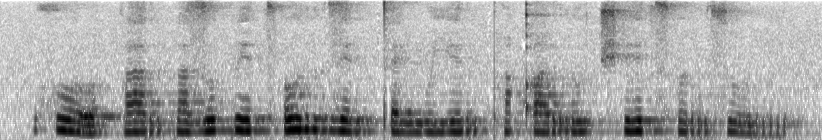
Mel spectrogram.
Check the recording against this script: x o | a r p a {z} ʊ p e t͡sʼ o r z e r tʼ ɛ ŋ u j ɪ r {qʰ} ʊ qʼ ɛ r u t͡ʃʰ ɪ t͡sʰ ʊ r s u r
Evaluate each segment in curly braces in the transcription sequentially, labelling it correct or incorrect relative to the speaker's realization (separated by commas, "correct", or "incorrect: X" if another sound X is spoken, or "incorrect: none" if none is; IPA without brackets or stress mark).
correct, incorrect: pʰ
